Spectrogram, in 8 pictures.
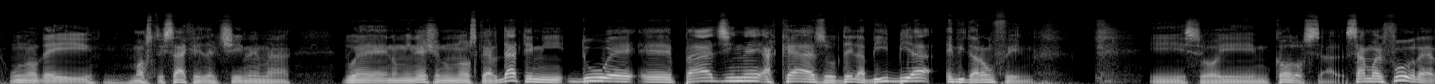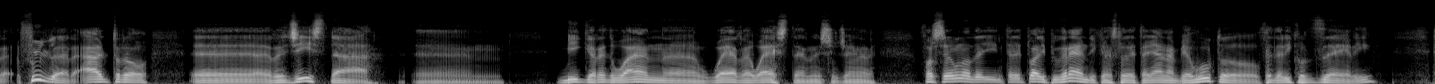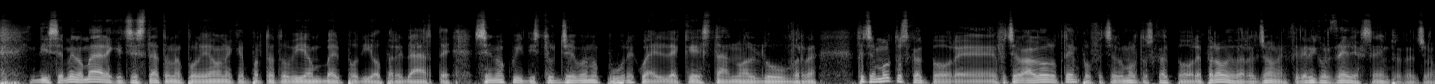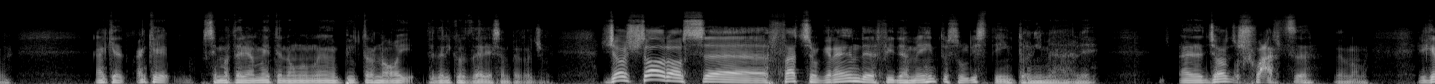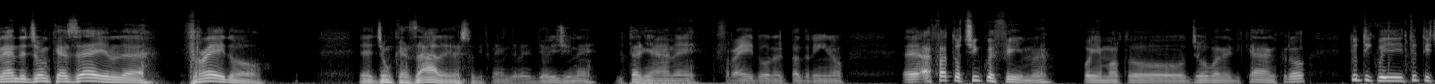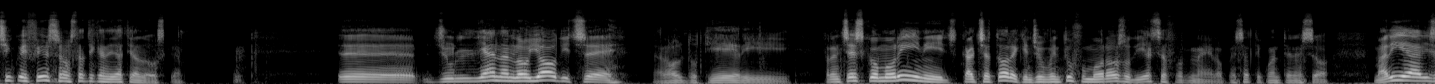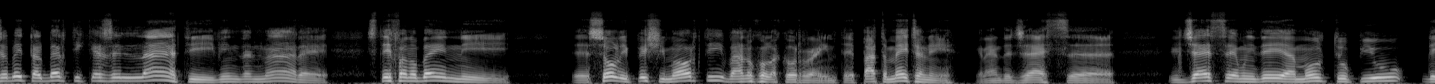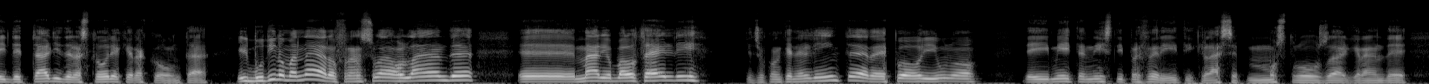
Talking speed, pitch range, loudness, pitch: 125 wpm, 85-130 Hz, -24 LUFS, 100 Hz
